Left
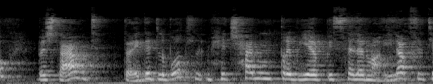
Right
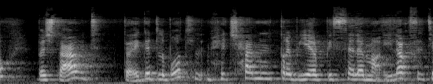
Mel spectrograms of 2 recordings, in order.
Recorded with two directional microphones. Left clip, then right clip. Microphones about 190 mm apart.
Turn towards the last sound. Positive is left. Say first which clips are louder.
# even
turn(degrees=-60)  # may be behind; listen again after turning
